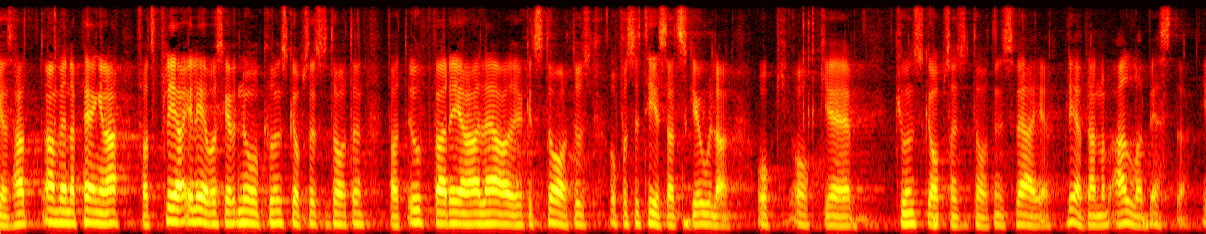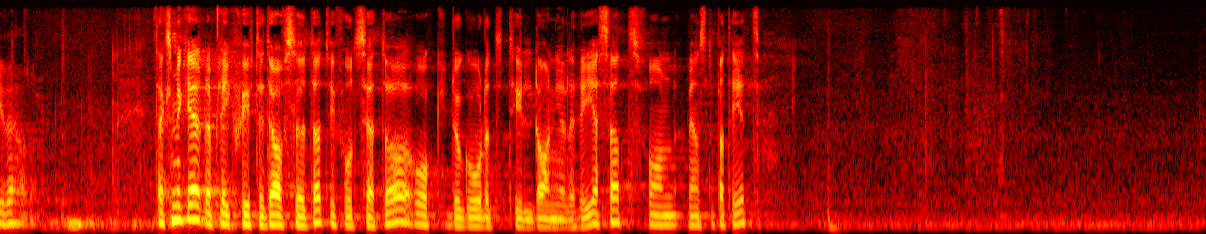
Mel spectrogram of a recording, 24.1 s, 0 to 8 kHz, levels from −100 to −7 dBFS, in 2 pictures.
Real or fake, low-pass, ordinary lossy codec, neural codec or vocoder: real; 7.2 kHz; none; none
